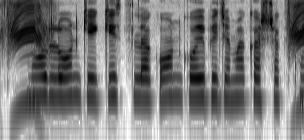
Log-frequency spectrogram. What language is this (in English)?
Chhattisgarhi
